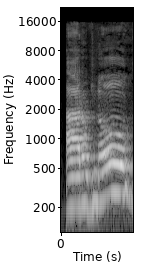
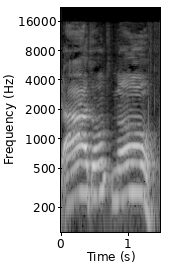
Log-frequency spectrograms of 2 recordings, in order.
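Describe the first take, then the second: First: Said in the usual way. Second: High, slow odd squeaky take on "I don't know"; playful odd voice; high silly voice. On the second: A narrator's reading. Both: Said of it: "make your voice do that?".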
